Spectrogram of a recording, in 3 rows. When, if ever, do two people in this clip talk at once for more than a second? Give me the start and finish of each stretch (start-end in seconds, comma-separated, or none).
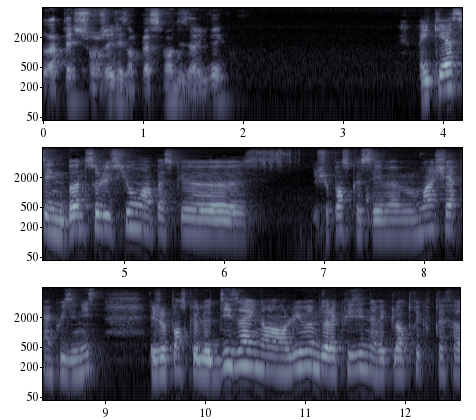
none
